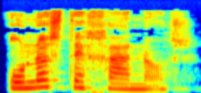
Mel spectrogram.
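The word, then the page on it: unos tejanos: Spanish (Spain)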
